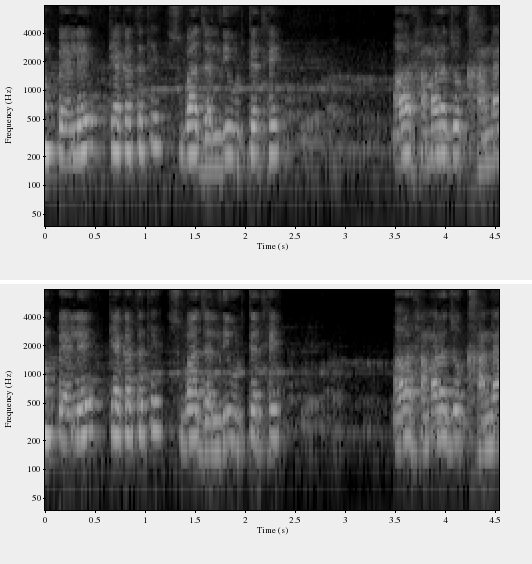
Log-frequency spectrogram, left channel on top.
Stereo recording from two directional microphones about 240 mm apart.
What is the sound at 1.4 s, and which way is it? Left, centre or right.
Speech, centre.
